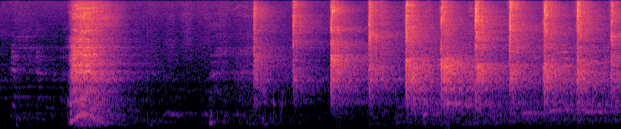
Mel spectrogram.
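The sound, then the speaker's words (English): One person claps a steady run of about ten sharp hand claps, evenly paced, after a single louder burst of breathy noise at the start. No one speaks. “I don't know if that's a clap for cake.”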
